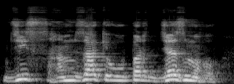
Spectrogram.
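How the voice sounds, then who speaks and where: A man teaching Quran reading, slowly reading each word aloud and patiently explaining the rules. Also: high-pitched, lively intonation, far from the mic. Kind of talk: slow step-by-step recitation lesson.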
